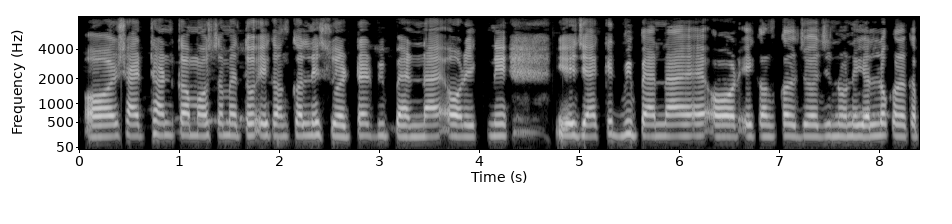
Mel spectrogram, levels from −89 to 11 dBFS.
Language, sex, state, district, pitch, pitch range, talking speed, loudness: Hindi, female, Bihar, Purnia, 225 Hz, 220-235 Hz, 230 wpm, -16 LUFS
